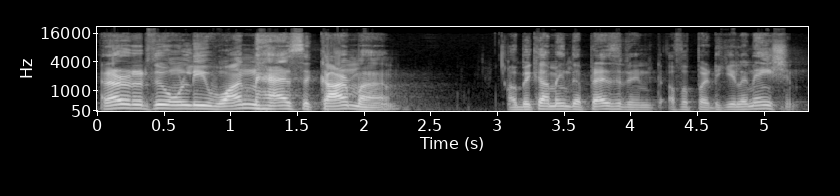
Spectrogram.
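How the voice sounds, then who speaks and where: Brief: man teaching a scripture class, smooth and resonant, loose filler-heavy delivery, long hall reverb. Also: medium pitch, steady tone, fast talker, fairly bright tone. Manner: casual, rambling, many fillers like "you know" and "like". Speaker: class speaker. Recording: live stream in a reverberant hall.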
